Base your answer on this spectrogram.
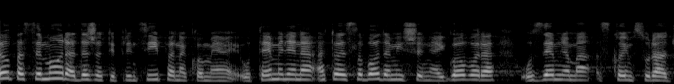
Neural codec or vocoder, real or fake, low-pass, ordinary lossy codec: none; real; 7.2 kHz; none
